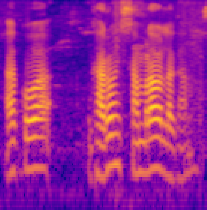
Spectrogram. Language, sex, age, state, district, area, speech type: Santali, male, 45-60, Jharkhand, East Singhbhum, rural, spontaneous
